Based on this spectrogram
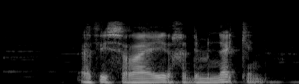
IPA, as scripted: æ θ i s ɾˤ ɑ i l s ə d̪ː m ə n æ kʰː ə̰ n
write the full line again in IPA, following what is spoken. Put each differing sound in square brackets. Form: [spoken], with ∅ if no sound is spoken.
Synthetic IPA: æ θ i s ɾˤ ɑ i l [χ] ə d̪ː m ə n æ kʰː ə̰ n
